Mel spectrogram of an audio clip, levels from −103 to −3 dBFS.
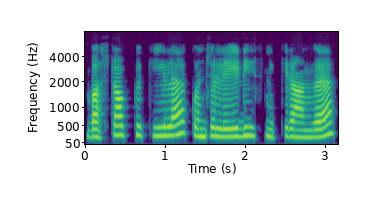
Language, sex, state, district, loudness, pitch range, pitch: Tamil, female, Tamil Nadu, Kanyakumari, -18 LUFS, 205-245 Hz, 220 Hz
